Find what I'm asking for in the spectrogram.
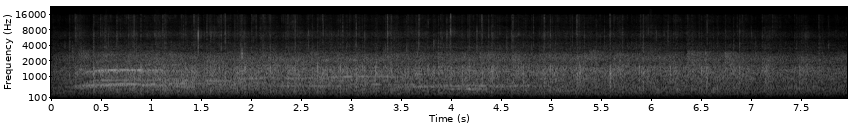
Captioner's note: cheers and applause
